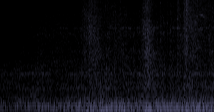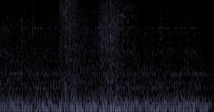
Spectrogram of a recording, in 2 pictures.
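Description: Heavy metal footsteps of a giant walking robot thud on rocky ground.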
